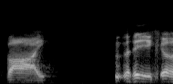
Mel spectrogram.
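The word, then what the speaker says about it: Wai: w a i why why but but it's pronounced V there you go it's pronounced V but it's w a i from going from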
